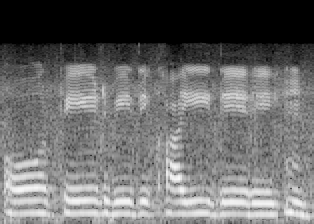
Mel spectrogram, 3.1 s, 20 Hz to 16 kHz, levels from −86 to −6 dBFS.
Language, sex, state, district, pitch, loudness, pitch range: Hindi, male, Haryana, Jhajjar, 195 Hz, -13 LUFS, 190-200 Hz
